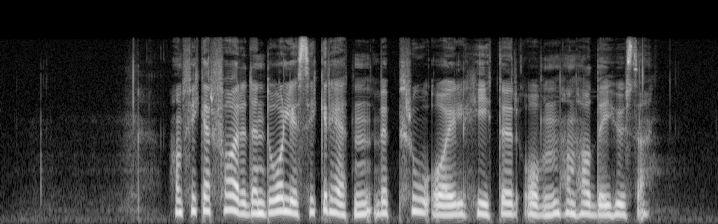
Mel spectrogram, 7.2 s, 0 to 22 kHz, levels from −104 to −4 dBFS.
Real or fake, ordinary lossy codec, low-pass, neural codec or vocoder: real; none; 10.8 kHz; none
